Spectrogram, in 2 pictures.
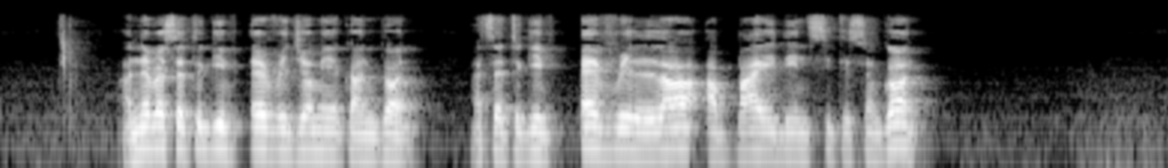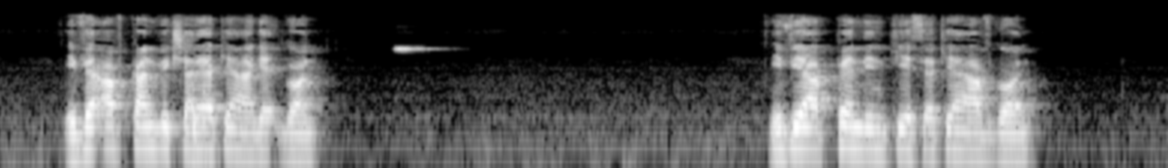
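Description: A man talks calmly and casually into a phone microphone, close up.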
